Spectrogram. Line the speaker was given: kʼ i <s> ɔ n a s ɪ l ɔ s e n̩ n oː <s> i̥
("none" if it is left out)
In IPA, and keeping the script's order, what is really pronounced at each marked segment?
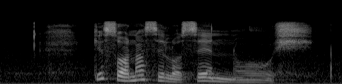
s, ʃ

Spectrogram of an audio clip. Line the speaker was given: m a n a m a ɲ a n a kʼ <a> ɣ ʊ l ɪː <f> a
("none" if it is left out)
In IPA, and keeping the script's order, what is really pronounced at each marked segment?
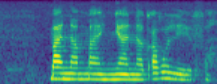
a, f

